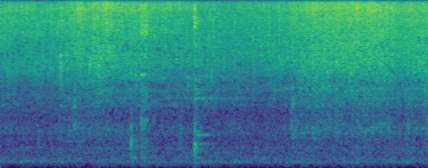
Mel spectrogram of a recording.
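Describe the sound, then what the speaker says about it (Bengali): An egg fries in a pan with a steady, close hiss of hot oil, bright and even throughout, broken by a few faint clinks of a utensil. "ডিমটা ভেজে নেব।"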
